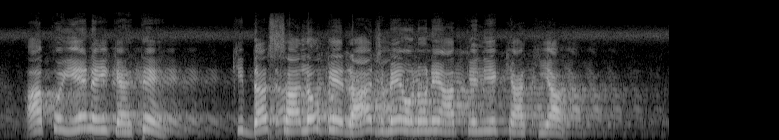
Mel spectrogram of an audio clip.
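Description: A woman speaks forcefully into a microphone over a loudspeaker.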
